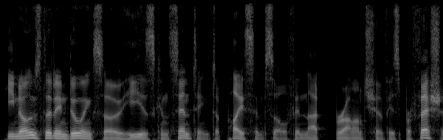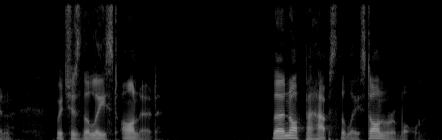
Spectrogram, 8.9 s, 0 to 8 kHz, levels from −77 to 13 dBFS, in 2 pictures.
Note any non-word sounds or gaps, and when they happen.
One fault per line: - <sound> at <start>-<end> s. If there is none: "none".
none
